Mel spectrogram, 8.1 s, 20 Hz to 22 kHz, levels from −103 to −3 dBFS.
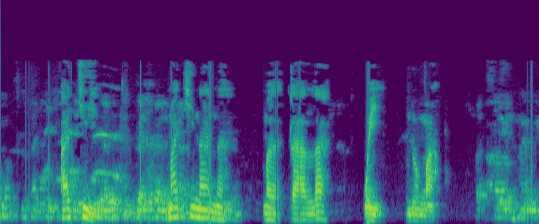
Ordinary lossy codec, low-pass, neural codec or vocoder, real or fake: MP3, 48 kbps; 7.2 kHz; none; real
